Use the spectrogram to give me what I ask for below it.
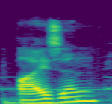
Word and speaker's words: Bizon: be talking about the beezon now I've been told in the past this is pronounced bison however so yeah I'm gonna call it the bizon for that reason but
